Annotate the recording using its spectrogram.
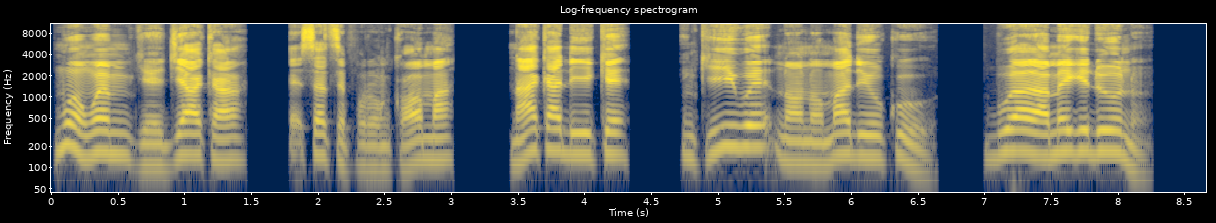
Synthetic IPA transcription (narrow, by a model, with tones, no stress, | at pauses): mu˦o˨ŋʷe˦m̩˦ɡe˨d͡ʒi˦a˦ka˦ | se˦tɪ˨pʊ˨ɾʊ˨ŋ̩˨kɔ˦ma˦ | na˨a˦ka˦dɪ˨i˦ke˦ | ŋ̩˨ki˦i˦we˦nɔ˨nʊ˨˦ma˦dɪ˦u˦kʷu˦˨ | bu˦a˦ɣa˨me˦ɡɪ˦du˦nṵ˨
